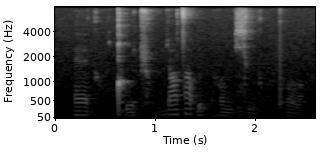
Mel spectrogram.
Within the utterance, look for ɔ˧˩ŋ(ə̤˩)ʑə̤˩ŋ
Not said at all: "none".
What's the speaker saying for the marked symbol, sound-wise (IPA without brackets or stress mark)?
ə̤˥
